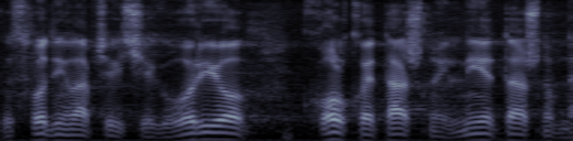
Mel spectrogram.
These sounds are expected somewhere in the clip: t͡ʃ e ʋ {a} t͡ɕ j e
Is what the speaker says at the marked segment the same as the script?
no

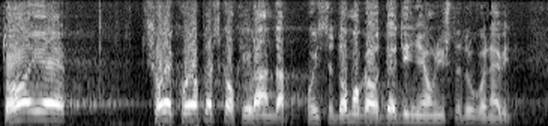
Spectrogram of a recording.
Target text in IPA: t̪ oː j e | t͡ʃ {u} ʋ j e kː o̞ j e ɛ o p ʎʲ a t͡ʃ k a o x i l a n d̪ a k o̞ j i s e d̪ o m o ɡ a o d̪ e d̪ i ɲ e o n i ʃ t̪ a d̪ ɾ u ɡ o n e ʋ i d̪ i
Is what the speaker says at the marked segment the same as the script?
no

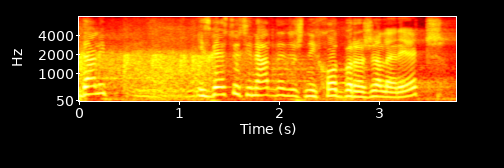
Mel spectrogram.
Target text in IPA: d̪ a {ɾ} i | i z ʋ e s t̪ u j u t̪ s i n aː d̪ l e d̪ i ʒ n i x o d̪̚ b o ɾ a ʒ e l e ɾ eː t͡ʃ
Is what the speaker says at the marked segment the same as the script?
no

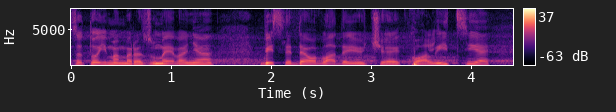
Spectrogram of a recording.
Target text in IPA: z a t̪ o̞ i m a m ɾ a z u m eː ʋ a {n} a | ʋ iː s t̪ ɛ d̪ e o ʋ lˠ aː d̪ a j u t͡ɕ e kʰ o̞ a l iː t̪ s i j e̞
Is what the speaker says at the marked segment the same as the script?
no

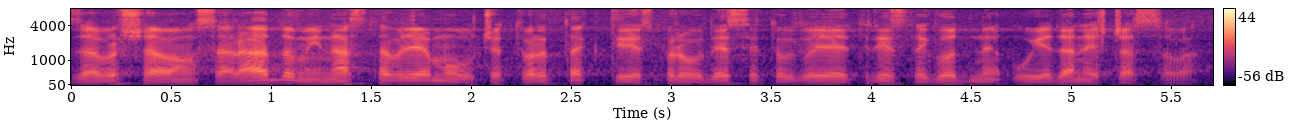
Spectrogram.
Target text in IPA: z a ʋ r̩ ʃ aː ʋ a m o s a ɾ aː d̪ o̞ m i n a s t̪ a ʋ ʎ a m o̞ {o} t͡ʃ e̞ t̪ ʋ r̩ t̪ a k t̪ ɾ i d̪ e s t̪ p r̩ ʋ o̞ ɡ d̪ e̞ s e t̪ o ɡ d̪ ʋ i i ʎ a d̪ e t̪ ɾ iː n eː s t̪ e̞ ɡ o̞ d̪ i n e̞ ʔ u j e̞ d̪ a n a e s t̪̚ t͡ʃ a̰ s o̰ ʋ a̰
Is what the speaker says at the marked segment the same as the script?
no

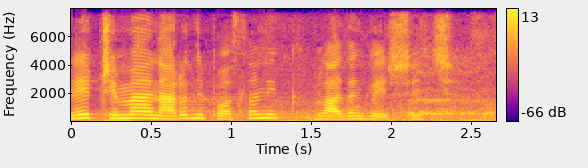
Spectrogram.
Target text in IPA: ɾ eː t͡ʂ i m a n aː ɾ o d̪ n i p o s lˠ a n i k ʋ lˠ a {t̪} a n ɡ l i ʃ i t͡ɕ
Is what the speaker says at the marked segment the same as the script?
no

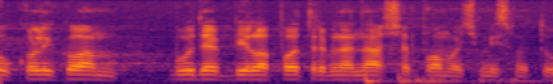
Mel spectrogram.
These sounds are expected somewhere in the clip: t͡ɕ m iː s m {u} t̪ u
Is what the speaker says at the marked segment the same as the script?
no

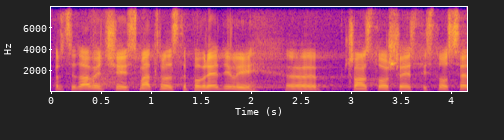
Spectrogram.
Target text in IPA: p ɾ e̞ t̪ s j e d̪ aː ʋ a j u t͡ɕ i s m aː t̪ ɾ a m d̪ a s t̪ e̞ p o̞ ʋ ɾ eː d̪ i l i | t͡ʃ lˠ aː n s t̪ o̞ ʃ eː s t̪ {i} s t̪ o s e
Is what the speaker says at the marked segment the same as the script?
yes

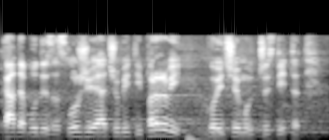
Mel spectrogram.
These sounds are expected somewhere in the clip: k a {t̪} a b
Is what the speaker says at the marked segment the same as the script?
no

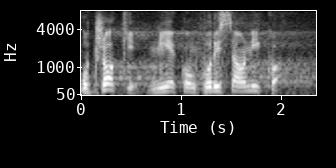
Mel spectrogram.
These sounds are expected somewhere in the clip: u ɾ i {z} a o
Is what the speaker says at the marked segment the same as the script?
no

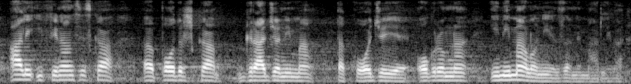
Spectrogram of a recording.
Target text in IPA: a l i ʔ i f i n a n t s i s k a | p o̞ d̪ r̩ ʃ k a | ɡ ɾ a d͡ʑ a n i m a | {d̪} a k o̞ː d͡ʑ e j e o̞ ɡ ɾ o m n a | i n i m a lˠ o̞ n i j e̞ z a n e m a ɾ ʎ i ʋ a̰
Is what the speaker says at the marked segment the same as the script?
no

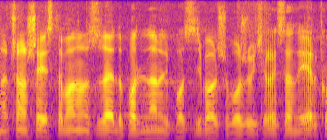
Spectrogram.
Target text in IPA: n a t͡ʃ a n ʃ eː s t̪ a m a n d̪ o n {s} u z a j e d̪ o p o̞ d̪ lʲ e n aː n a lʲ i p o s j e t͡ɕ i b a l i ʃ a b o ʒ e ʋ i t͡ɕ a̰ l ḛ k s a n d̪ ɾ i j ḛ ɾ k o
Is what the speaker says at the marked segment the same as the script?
yes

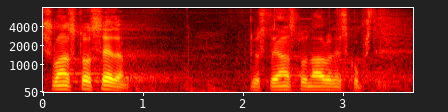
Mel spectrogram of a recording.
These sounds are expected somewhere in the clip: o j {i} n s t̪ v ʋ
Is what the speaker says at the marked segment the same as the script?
no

